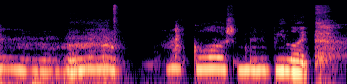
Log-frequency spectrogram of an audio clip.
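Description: A woman humming a short wordless tune: one long held note, then four short notes, the last sliding down in pitch.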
